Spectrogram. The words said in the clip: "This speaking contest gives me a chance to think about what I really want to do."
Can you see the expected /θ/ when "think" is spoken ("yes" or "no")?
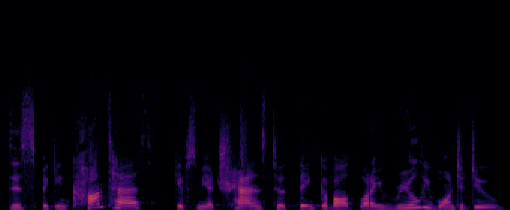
yes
